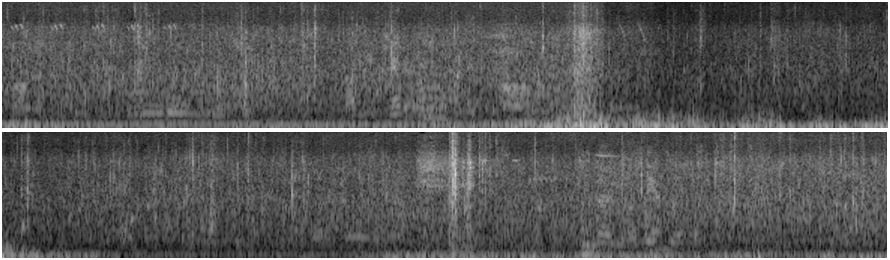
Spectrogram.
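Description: A woman talks casually nearby.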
